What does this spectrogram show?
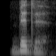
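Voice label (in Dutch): "bidden", Dutch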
